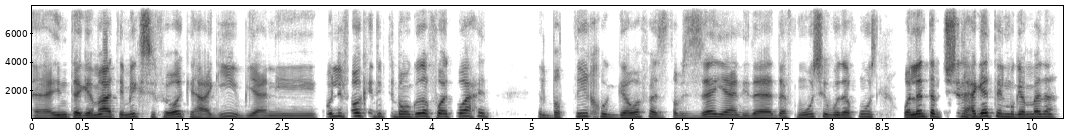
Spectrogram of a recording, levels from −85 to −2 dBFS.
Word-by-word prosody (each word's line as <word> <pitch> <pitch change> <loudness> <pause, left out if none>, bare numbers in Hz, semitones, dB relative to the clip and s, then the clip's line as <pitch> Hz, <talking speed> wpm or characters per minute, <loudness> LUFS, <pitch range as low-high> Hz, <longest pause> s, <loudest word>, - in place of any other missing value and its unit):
ده 130 0 -3
أنت 155 +2 0
جمعت 155 +5 +4
ميكس 180 +2 -1
فواكه 160 +1 0
عجيب، 130 - -4
يعني 125 -1 -4
كلّ 195 - -2
الفواكه 220 +1 0
دي 190 - -5
بتبقى 180 -1 -4
موجودة 200 +4 +3
في 205 - 0
وقت 200 -1 -1
واحد؟ 215 -1 0 0.5
البطيخ 190 +10 -5
والجوافة 155 +1 0
إز 140 -5 -8
طَب 140 - -7
إزاي 140 +9 0
يعني؟ 150 -6 0
ده، 130 0 +2
ده 135 +1 -3
في 135 +1 -11
موسم 175 +1 -2
وده 155 0 +2
في 160 +4 -9
موسم، 180 -2 -5 0.2
والّا 160 +4 +7
أنت 200 - +3
بتشتري 190 -1 -1
الحاجات 215 +4 +5
المجمدة؟ 175 -1 +1
165 Hz, 190 wpm, -22 LUFS, 135-185 Hz, 0.5 s, والّا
